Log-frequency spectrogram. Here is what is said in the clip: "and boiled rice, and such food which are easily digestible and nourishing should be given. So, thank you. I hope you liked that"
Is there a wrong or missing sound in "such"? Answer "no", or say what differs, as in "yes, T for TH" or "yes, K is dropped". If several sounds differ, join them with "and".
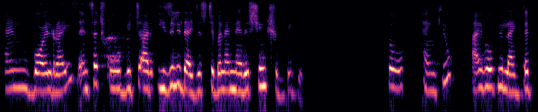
no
